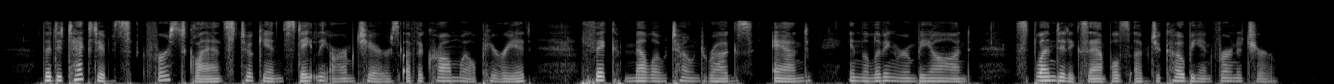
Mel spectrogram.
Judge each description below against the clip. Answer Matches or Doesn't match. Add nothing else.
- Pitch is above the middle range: Doesn't match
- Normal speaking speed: Doesn't match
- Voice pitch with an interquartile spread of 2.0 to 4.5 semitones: Matches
